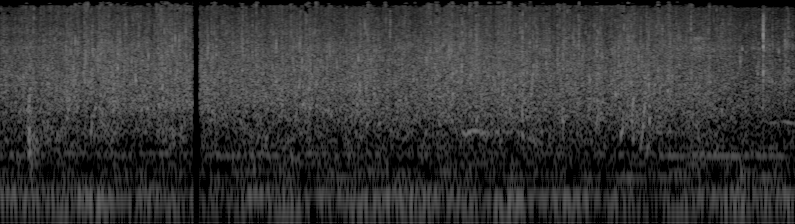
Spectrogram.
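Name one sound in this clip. Footsteps splash and slosh through shallow water.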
